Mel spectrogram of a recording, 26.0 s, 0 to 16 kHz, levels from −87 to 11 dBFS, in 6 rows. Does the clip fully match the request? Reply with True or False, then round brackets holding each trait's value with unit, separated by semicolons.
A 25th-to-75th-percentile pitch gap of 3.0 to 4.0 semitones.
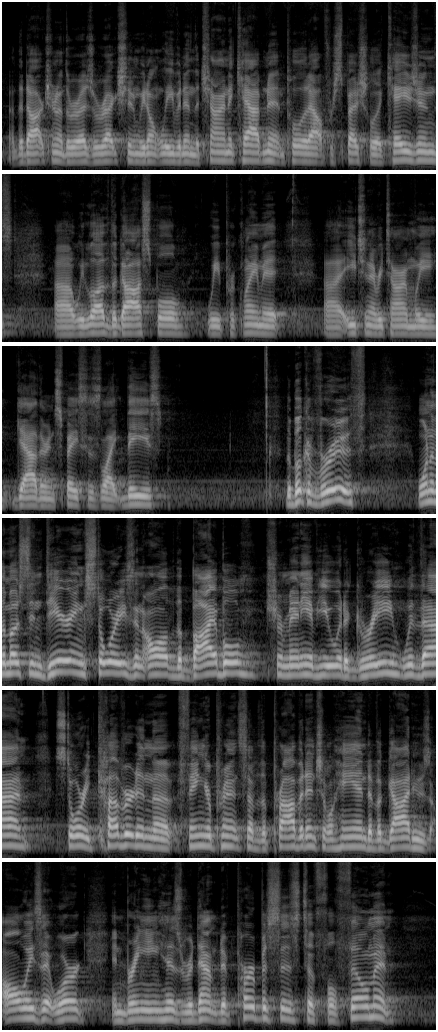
False (5.4 semitones)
